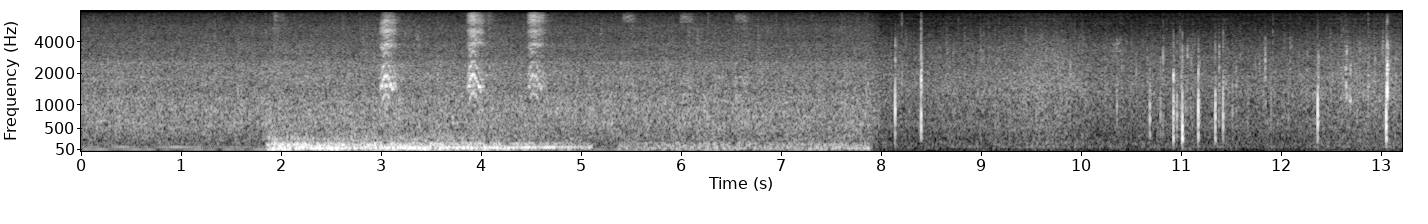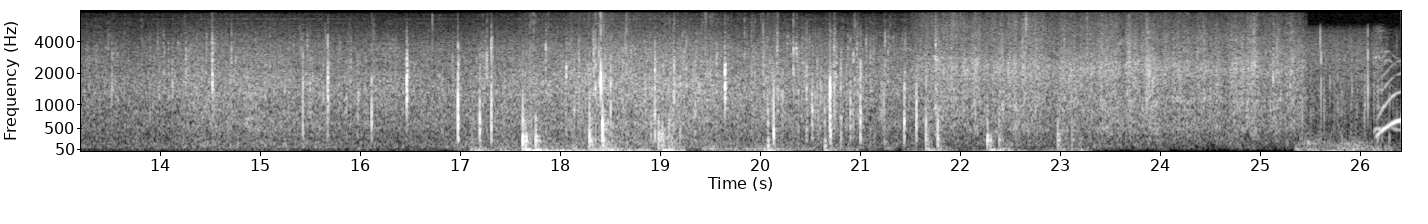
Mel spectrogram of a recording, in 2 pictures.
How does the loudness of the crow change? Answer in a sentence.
The loudness of the crow goes down.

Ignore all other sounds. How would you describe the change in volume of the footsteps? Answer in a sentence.
The volume of the footsteps goes down.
